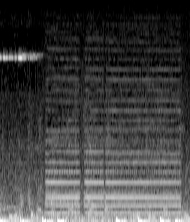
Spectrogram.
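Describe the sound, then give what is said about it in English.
A car horn blares in a long, steady tone over the low rumble of traffic as a sedan inches forward, with engine noise throbbing underneath the whole time. “Now the pregnant woman inches the sedan forward in traffic.”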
